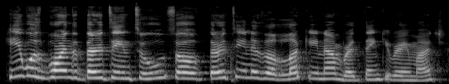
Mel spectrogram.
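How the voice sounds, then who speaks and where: A Dominican live-stream host and spiritual healer speaks at normal speed in a high, bright, forceful voice. She chats informally with her audience, laughing often and sprinkling in Spanish words.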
